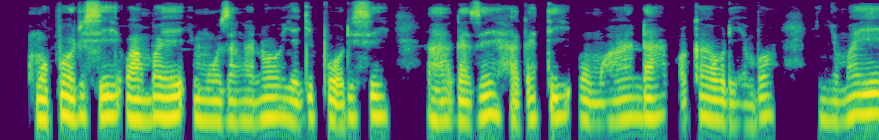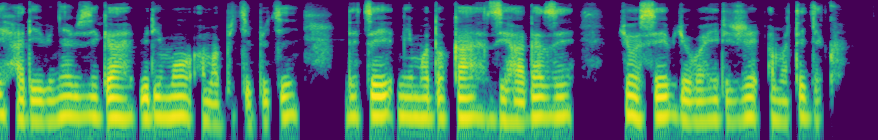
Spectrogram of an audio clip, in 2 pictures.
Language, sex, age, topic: Kinyarwanda, male, 18-24, government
